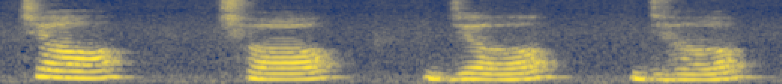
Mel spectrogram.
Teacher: इसमें हमारे तालू से ध्वनि आएगी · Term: च वर्ग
